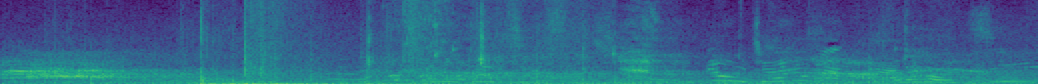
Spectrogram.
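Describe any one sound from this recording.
Inflatable bubbles thump as players bump into each other.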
